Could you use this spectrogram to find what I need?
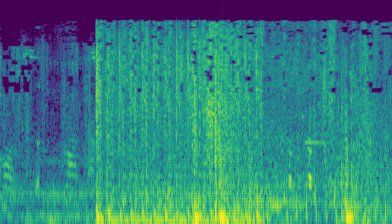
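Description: An automatic rifle fires bursts in a video game.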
